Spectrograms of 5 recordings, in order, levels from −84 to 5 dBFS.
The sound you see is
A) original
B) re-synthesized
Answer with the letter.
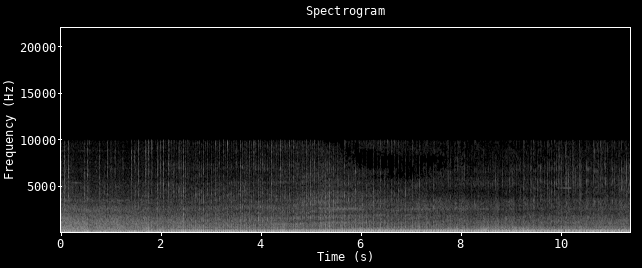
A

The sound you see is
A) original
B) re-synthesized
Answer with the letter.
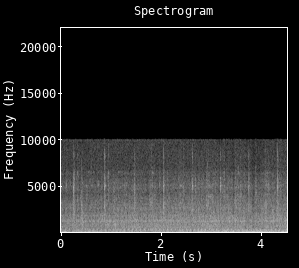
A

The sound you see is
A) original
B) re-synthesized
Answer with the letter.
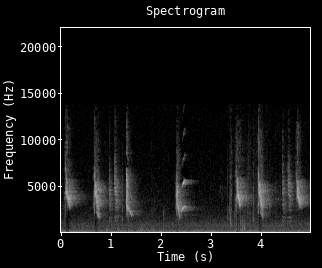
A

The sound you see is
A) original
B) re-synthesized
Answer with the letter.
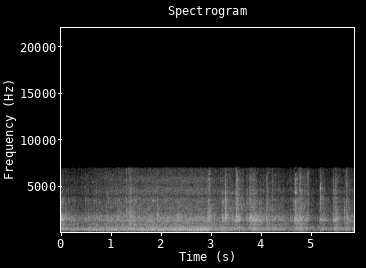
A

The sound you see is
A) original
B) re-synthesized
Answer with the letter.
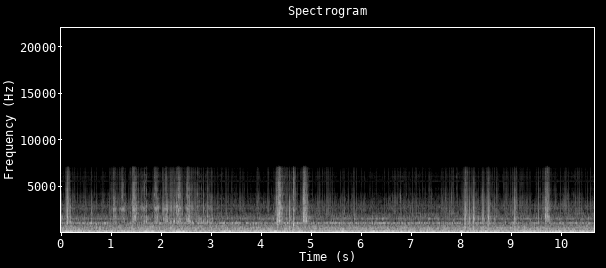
B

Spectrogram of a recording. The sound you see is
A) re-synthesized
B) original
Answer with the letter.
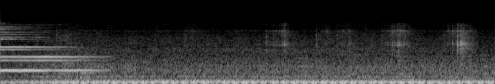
A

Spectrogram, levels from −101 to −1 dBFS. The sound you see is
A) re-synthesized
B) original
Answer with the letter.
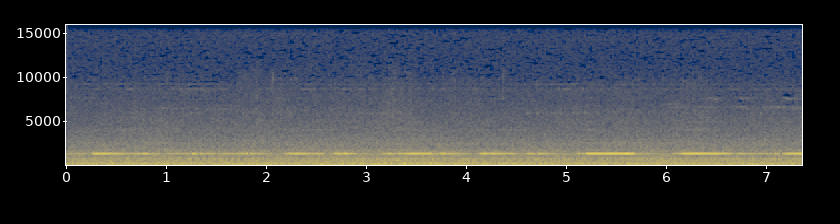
B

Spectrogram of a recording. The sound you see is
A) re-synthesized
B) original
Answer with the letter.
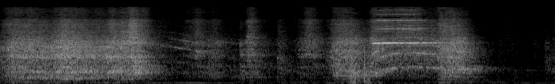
B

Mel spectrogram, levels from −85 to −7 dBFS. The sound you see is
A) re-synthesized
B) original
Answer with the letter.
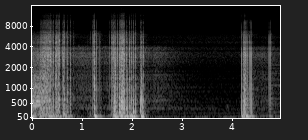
B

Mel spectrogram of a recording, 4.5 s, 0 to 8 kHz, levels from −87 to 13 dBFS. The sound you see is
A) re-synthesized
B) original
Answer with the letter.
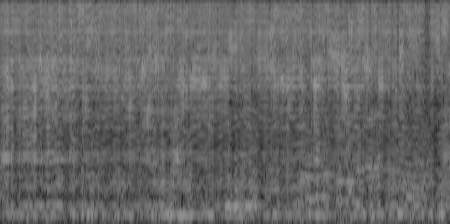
A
